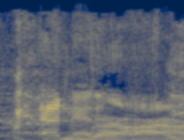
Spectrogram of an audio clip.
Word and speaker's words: Edinburgh: same with edinburgh scotland edinburgh you say it like uh you say it like like butter you go ed butter ed and better yeah and better ed uh anyways mckenna so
